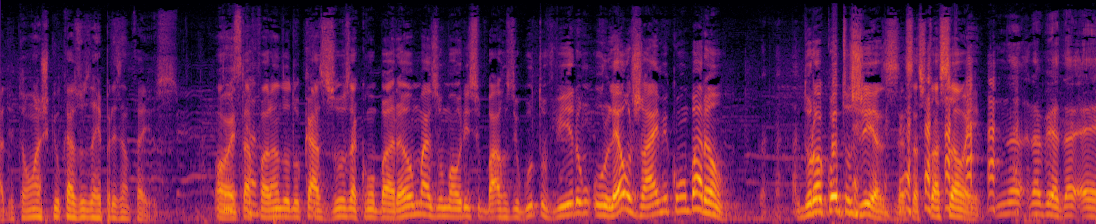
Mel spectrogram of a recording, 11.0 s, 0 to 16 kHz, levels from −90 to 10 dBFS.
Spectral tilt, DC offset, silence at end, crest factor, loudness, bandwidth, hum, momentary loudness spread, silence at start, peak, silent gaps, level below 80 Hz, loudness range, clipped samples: -5.5 dB/octave; under 0.1%; 0 s; 16 dB; -16 LUFS; 13.5 kHz; none; 10 LU; 0 s; 0 dBFS; none; -44 dBFS; 5 LU; under 0.1%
